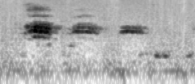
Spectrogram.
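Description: Near silence, with three very faint short animal calls in the background, about half a second apart.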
